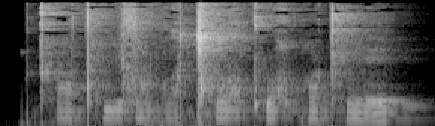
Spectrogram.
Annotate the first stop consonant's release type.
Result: aspirated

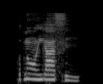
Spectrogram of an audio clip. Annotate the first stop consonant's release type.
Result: implosive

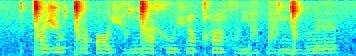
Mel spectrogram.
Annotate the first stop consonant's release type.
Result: click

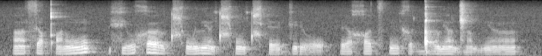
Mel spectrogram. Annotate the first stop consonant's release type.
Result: ejective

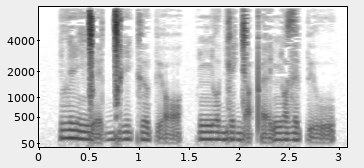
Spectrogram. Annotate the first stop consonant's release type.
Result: click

